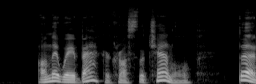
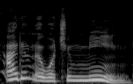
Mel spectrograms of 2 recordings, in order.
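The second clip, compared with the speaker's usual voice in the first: higher, stubborn insistence; repeating stubbornly; 10 semitones higher, 4 dB louder than usual. A narrator's reading. Lenina refusing to understand Bernard, higher. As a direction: say it again, digging in. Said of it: "she repeated".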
